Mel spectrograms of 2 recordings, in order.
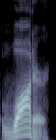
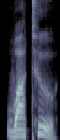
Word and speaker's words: water: key differences for example in British English the word water is often said as watu while in American English it's pronounced wat this is one example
